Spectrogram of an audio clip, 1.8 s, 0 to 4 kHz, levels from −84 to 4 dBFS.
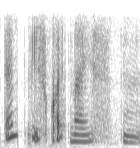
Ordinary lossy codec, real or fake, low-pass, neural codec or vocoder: none; real; 3.6 kHz; none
